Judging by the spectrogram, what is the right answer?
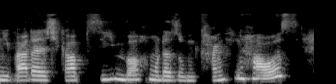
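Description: Her somewhat breathy voice sits at a medium pitch for a woman. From Germany, Mainz. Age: 20s. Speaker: social work student. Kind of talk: interview testimony.

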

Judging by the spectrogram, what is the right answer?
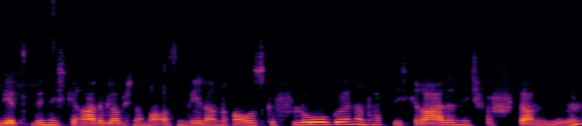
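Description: A woman speaks in a plain, everyday voice, fairly low in pitch. Her pace is moderate and her pitch varies in an ordinary way. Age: 30s. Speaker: psychology graduate and social media creator. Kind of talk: casual chat. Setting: video call.

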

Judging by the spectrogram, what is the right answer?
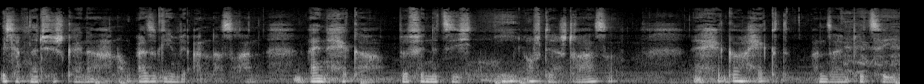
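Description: Over noticeable background noise, a woman whispers with long, frequent pauses. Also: moderate pace. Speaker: podcast co-host. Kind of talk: casual chat. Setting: caravan on holiday. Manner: quieter than usual.

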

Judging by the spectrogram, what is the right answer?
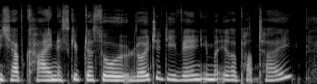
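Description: A woman at a medium pitch speaks with a dark, mellow tone and monotone, flat intonation in a dry, close sound with no echo, on a very clean recording with a silent background. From southwest Germany, Rottweil. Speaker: civic association representative. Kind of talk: panel discussion. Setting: studio.

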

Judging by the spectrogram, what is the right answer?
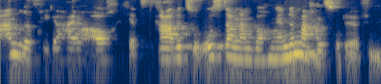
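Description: A somewhat breathy woman at a moderate pace, with ordinary pitch variation. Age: 20s. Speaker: singer and social worker. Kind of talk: casual interview.

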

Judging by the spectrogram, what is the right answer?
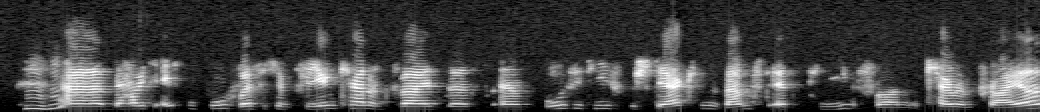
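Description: A woman speaks at a fairly slow pace in a fairly high pitch, with big swings in loudness. She has an unremarkable speaking voice. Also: ordinary pitch variation. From Austria. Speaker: dog trainer. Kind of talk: interview.

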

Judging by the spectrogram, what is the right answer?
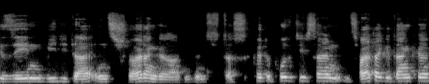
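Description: The voice moves at a fairly quick pace with a dry, close sound and no echo. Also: man. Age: 40s. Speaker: member of parliament, lawyer. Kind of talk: casual panel discussion. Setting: video call from home.

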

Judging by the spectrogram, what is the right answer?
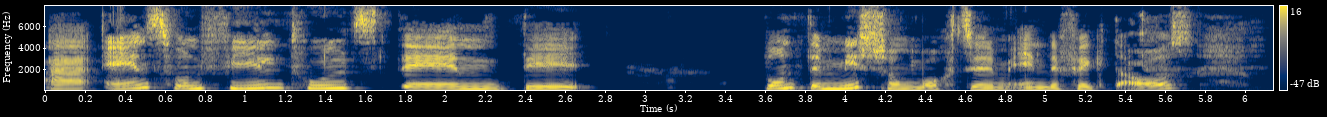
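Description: A woman talks at a very slow pace in a fairly high voice with a bright, sharp tone. Her pitch swings very widely. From Austria. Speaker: podcast co-host interviewing. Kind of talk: interview.

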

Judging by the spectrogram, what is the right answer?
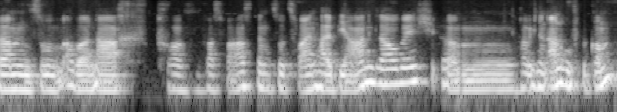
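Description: Noticeable background noise surrounds the recording. A man talks at a fairly slow pace. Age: 30s. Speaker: safety engineer. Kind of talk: interview. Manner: halting.

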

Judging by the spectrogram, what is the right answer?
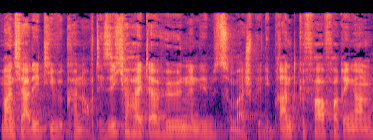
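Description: A man rattles off his words at a very fast pace, his medium pitch showing ordinary variation. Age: 20s. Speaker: PhD researcher in battery science. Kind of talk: casual interview.

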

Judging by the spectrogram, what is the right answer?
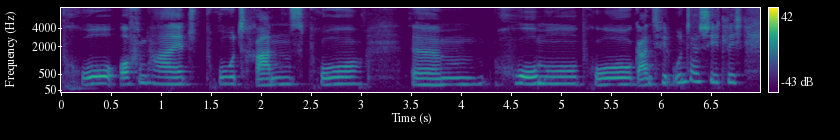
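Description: A woman's voice at medium pitch. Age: 50s. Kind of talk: interview.

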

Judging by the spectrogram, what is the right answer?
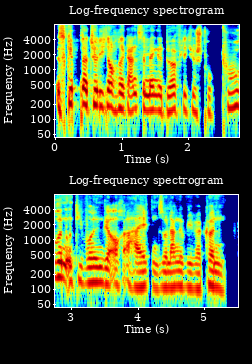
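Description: A man is heard in a dry, close sound with no echo. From Lower Saxony, Hanover region. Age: 50s. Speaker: local politician. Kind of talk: interview. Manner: hesitant with many fillers.

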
